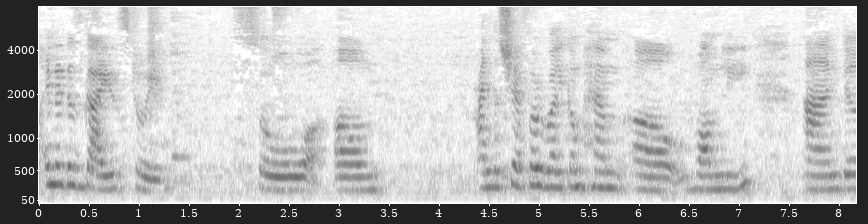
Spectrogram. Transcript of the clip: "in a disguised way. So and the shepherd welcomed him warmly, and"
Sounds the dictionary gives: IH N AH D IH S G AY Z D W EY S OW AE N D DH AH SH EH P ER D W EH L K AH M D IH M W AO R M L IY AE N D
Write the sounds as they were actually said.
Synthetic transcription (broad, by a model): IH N AH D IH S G AY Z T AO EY S OW AE N D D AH SH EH F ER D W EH L K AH M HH IH M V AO M L IY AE N D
